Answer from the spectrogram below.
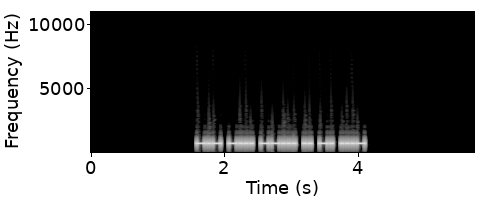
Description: Morse code, heard as a keyed tone, about 31 wpm, 700 Hz. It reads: KB7INV
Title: USA Call Signs - 6 Characters - Repeated 2x - 30wpm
